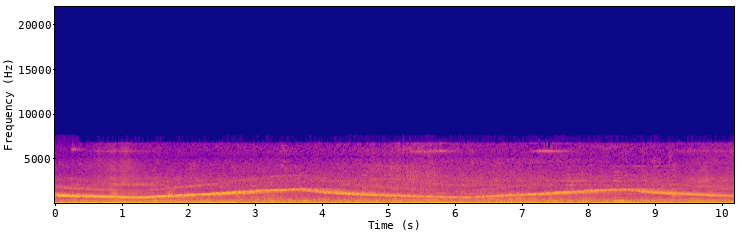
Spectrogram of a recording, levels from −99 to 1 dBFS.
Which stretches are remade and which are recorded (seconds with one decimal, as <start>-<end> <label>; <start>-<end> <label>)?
0.0-0.5 recorded; 0.5-1.5 remade; 1.5-9.3 recorded; 9.3-10.2 remade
